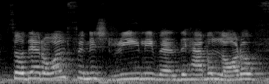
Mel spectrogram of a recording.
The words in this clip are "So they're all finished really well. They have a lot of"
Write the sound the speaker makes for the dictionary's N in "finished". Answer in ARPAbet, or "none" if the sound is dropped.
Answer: N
